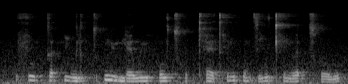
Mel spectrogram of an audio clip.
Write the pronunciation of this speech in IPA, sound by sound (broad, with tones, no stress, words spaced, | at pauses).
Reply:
fuː˧p̚ kɐ˨˥t̚piː˨wjʊ˥k̚ sʊ˥k̚ŋyː˨m jɛː˨˧wyː˨ ho˧wt͡sʰʊ˨˥k̚pʰɛː˨ t̪ʰɪ˥ŋkʷɐ˨˩mt͡siː˥w t̪ʰɪ˨˧ŋlɐ˨˥t̚t͡sʰo˨˥w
